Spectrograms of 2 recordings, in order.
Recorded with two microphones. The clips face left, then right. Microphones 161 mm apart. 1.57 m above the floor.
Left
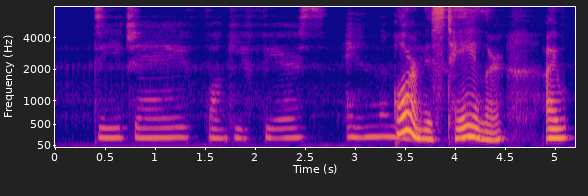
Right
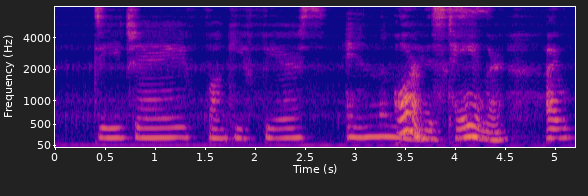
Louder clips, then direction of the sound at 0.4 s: Left 4 dB; 30° left (ahead or behind).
